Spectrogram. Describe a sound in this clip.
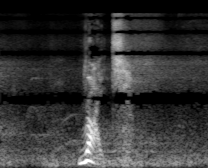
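A man speaks briefly through a microphone in a large, echoing hall.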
